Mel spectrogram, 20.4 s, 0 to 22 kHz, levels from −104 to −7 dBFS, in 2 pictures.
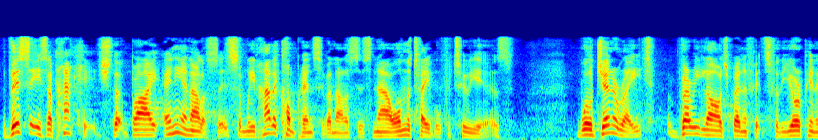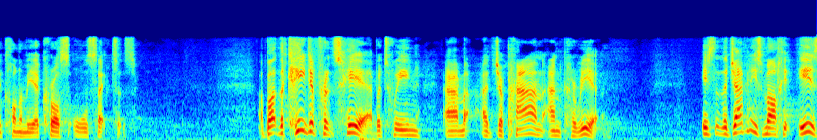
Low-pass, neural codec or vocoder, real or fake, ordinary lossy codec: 7.2 kHz; autoencoder, 48 kHz, 128 numbers a frame, DAC-VAE, trained on Japanese speech; fake; none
